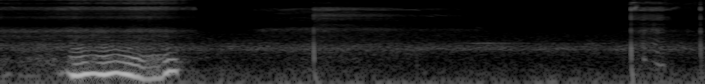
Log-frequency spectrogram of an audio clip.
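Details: Gentle snoring in a sleeping cat: one soft, wavering snore lasting under a second, then quiet breathing with faint clicks; a harmless finding.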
